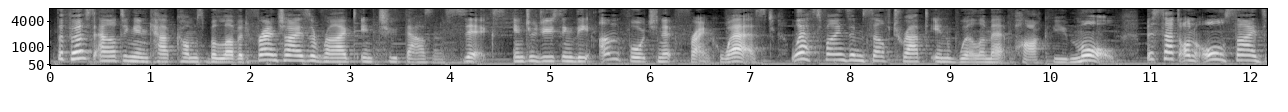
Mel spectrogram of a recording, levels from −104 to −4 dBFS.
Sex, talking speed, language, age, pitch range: female, 135 wpm, English, 20-39, 195-285 Hz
